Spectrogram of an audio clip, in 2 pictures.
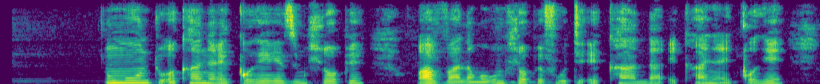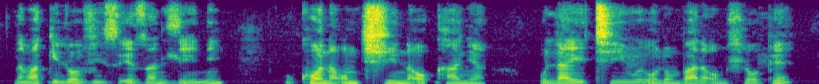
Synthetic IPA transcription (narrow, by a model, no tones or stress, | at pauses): umuntʼṵʔɔ̰kʰaɲaɛɡ͡ǃʱɔɣɛezim̩ɬɔpʰɛ | wavalaŋoɣum̩ɬɔpʰɛfutʰiʔɛkʰandʱaʔɛ̰kʰa̰ɲaɛ̰ɡ͡ǃʱɔ̰ɣɛ | lamaɡ̥ʱilovisḭɛ̰zand͡ɮʱḛːni | ɣukʰɔnaʔum̩t͡ʃʼina̰ʔɔkʰaɲa | ṵlajitʰiwɛʔɔlom̩βalaʔo̰m̩ɬɔːpʰɛ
